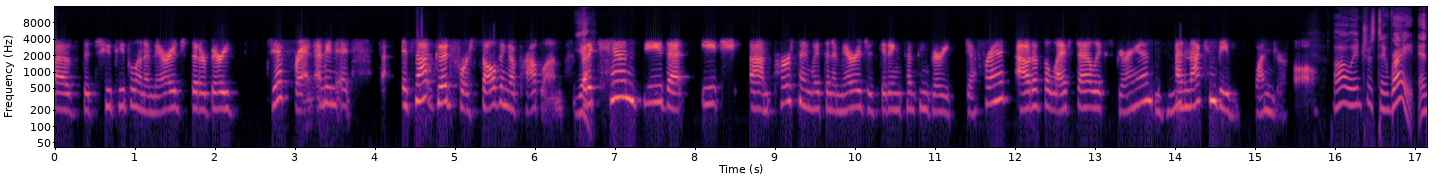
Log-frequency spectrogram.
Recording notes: they call in to talk all about it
